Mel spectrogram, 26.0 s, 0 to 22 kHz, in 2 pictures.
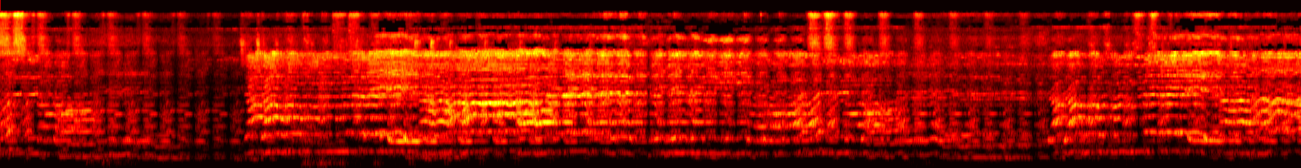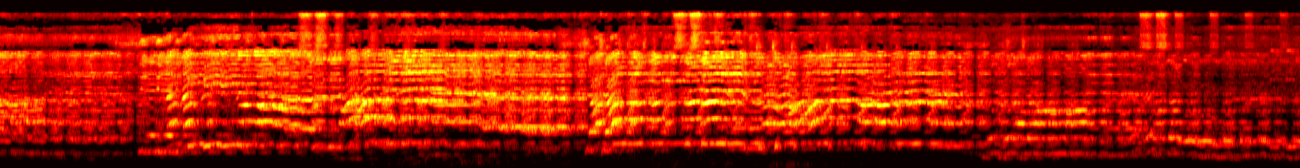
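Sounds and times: boy singing devotional song: 0.0 - 26.0.

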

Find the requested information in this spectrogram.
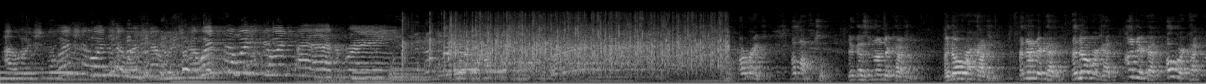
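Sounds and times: background music low notes: 0.0 - 6.3
audience applauding: 4.0 - 7.3.

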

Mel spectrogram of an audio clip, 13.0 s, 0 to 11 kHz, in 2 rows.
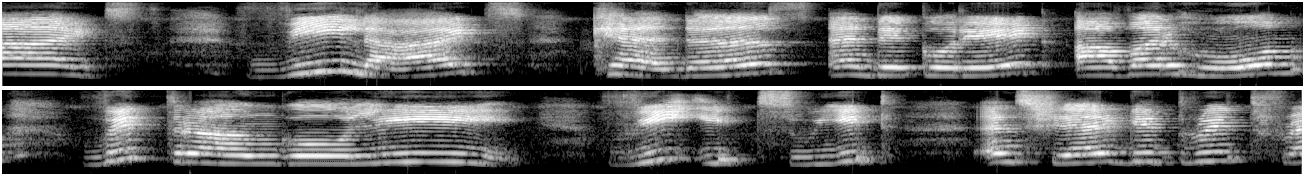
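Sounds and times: girl reciting in sing-song voice: 0.0 - 13.0.

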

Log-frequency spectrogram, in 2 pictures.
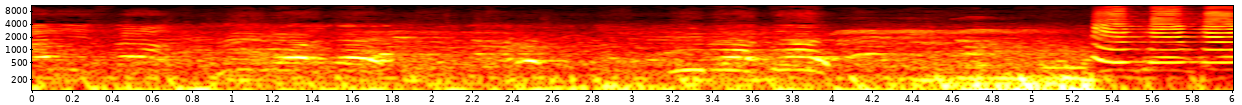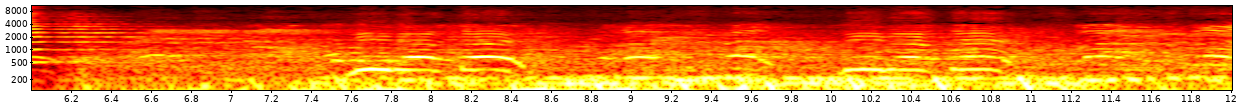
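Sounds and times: crowd voices: 0.0 - 12.0
air horn blast: 5.3 - 6.6.

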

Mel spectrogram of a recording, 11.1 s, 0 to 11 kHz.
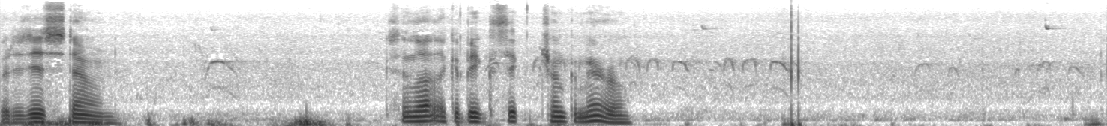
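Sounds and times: bird chirping: 1.8 - 2.6, 5.0 - 8.0, 8.9 - 11.0.

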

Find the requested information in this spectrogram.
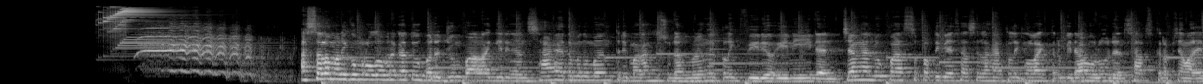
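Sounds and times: horse whinny: 1.4 - 3.0.

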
